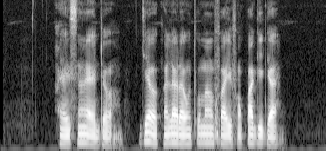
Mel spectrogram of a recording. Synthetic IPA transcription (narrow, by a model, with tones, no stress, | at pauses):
a˨i˨sã˧ɛ˨dɔ˨ | d͡ʒɛ˦ɔ˦˨kã˧la˦ɾa˧ũ˧to˦mãː˦n̩˦fa˧i˨fũ˨˧˦k͡pa˦ɡi˦ɡa˧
